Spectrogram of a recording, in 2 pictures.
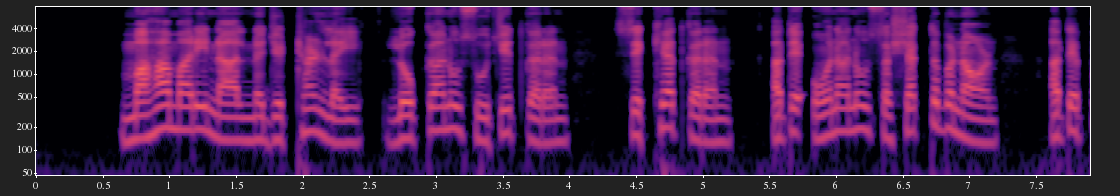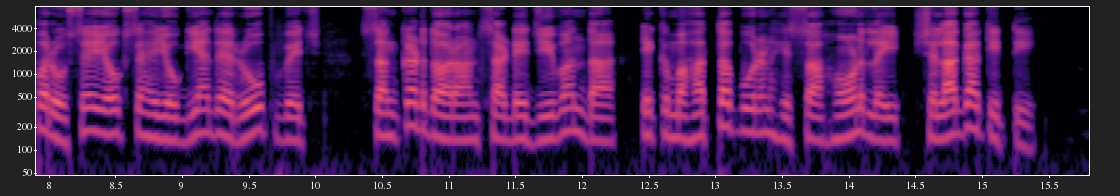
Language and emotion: Punjabi, neutral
